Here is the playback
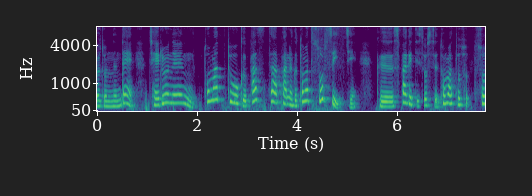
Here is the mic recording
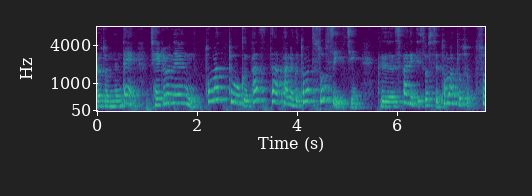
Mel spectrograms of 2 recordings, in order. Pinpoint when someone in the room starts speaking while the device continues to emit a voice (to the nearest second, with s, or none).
none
